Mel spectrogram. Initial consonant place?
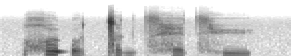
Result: uvular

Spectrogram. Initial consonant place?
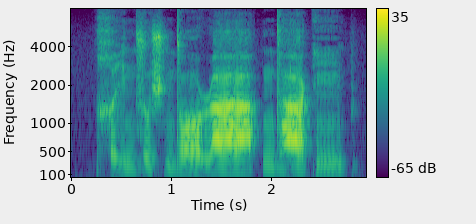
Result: uvular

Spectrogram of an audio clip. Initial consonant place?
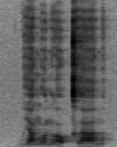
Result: labial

